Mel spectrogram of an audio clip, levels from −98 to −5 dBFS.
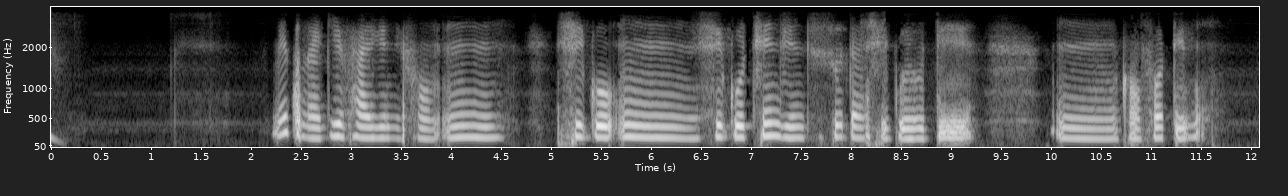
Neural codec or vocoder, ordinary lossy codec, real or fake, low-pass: autoencoder, 48 kHz, 32 numbers a frame, DAC-VAE, trained on Japanese speech; AAC, 24 kbps; fake; 3.6 kHz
